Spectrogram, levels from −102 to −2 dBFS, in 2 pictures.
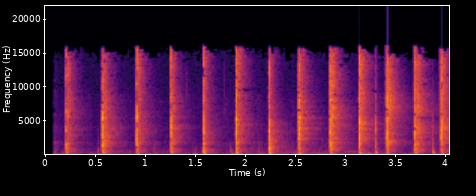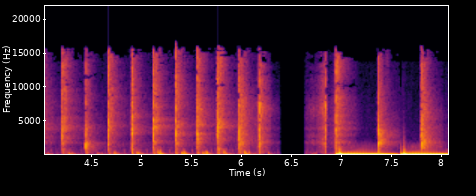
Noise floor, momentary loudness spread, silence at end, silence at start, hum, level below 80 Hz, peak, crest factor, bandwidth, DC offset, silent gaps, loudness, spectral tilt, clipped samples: -52 dBFS; 10 LU; 0 s; 0.2 s; none; -20 dBFS; 0 dBFS; 18 dB; 16.5 kHz; under 0.1%; 6.40-6.63 s; -22 LUFS; -3 dB/octave; under 0.1%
